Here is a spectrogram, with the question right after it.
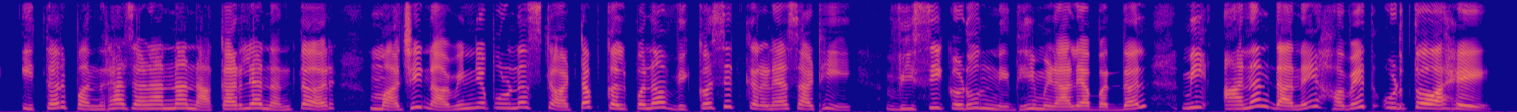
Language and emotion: Marathi, happy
